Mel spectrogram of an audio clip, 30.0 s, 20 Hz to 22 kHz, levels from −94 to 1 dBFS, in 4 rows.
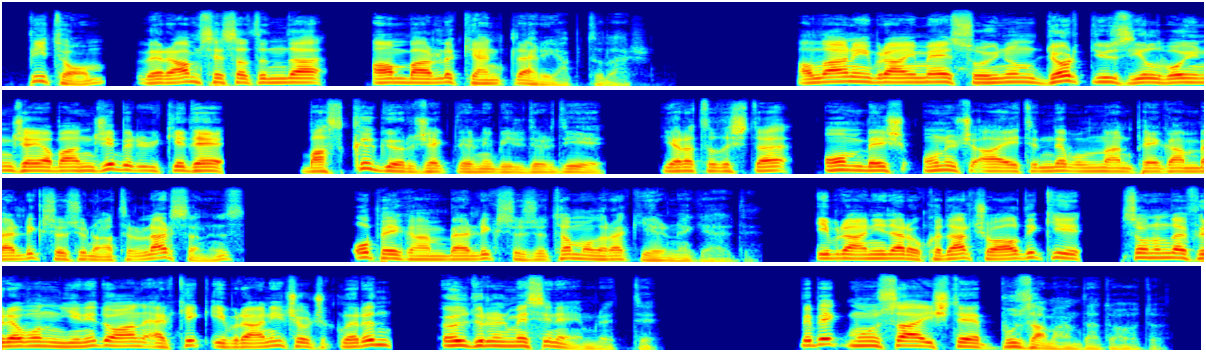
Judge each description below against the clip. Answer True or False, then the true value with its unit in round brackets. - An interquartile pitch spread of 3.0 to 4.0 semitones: False (5.0 semitones)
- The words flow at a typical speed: False (105 wpm)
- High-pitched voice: False (140 Hz)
